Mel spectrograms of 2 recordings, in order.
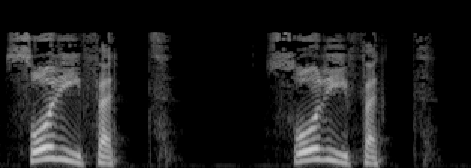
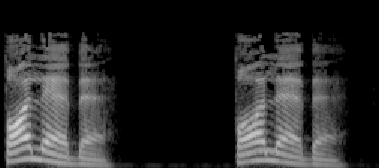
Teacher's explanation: طا درشته، لبه، لام و با استفال دارن · Shown in: second take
